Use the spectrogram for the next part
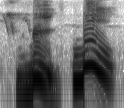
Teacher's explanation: দুটি ঠোট বন্ধ করে শক্ত করে উচ্চারণ করব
